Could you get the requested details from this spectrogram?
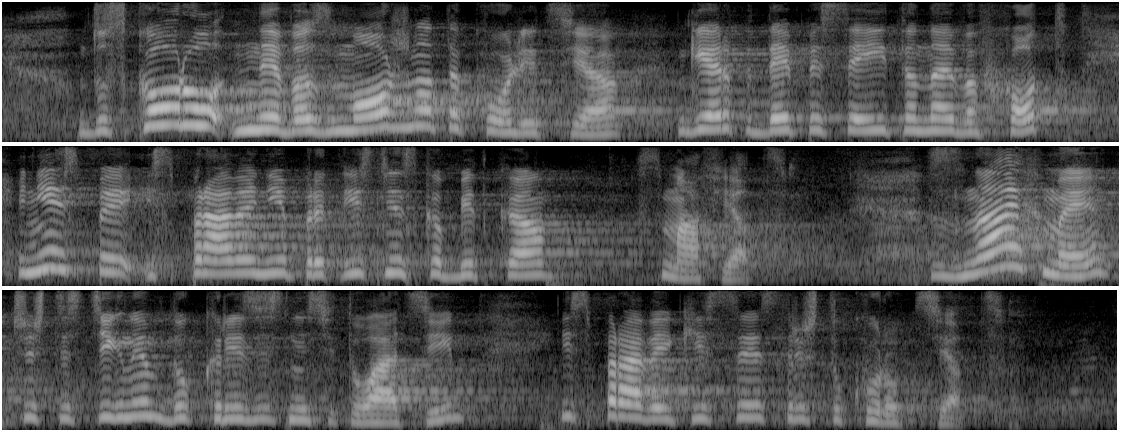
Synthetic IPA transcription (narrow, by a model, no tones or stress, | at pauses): d̪oskɔɾʊnɛvɐzmɔʒnət̪əkoɐlit̪sijə | ɡɛɾpd̪ɛpɛsɛit̪ənəɛvɐfxɔt̪iniɛsmɛʔispɾavɛnipɾɛt̪ist̪inskəbit̪kə | smafijət̪ | znaɛxmɛt͡ʃɛʃt̪ɛst̪iɡnɛmd̪okɾizisnisit̪uat̪siː | spɾavɐjkʲisɛsɾɛʃt̪ʊkoɾup̚t̪sijət̪ə̥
